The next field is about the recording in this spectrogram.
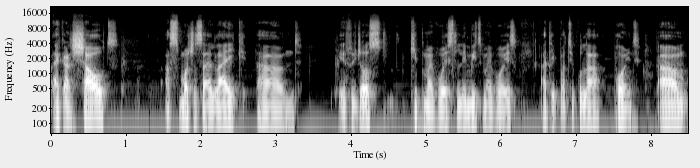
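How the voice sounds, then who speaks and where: A man talks through a sound-mixing lesson at an easy pace, leaning on ums and restarts as he explains. His voice sits at an ordinary middle pitch, and his tone is plain and instructive rather than performed. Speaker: audio mixing tutor. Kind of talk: casual explanatory tutorial.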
